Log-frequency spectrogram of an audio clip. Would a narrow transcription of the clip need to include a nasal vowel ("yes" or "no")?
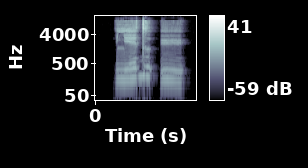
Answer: no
